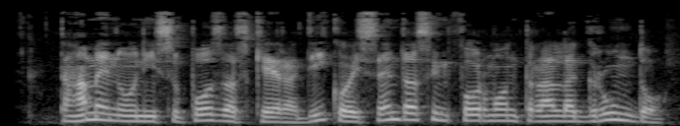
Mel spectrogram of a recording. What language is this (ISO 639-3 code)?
epo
